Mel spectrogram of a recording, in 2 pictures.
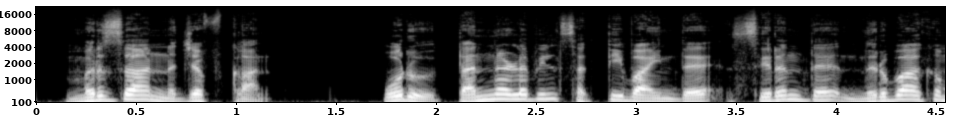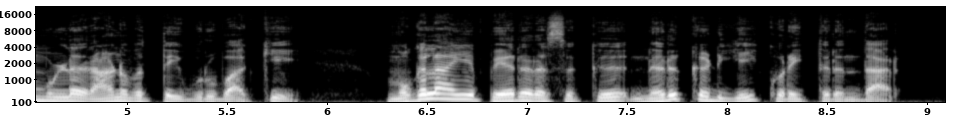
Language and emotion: Tamil, neutral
